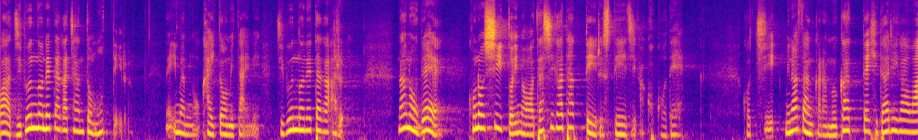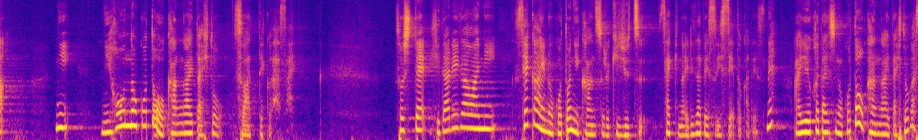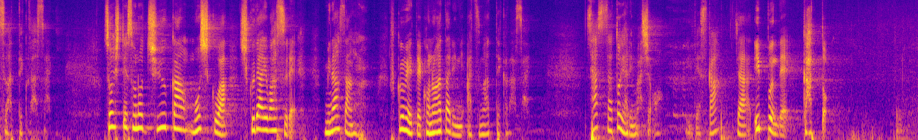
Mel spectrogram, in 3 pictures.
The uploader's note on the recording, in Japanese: 大学生と真剣に向き合い、直接議論を交わしながら行う１回限りの公開授業。TOKYO FM ホールで行なわれた。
